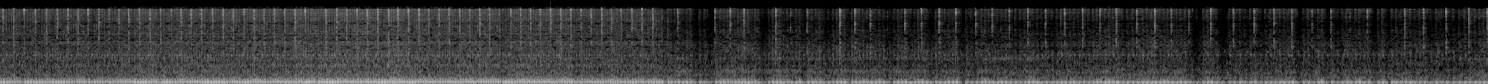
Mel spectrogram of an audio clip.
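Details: 2004 Suzuki Bandit 1200S motorcycle idling with a light, somewhat irregular ticking over its low hum; owner suspects valve noise but is unsure of the cause.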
